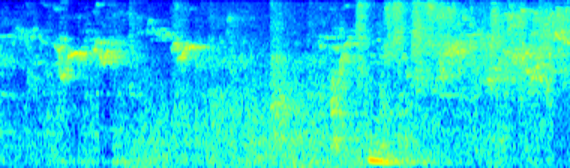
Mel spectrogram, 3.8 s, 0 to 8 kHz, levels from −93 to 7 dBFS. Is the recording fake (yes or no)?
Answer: no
